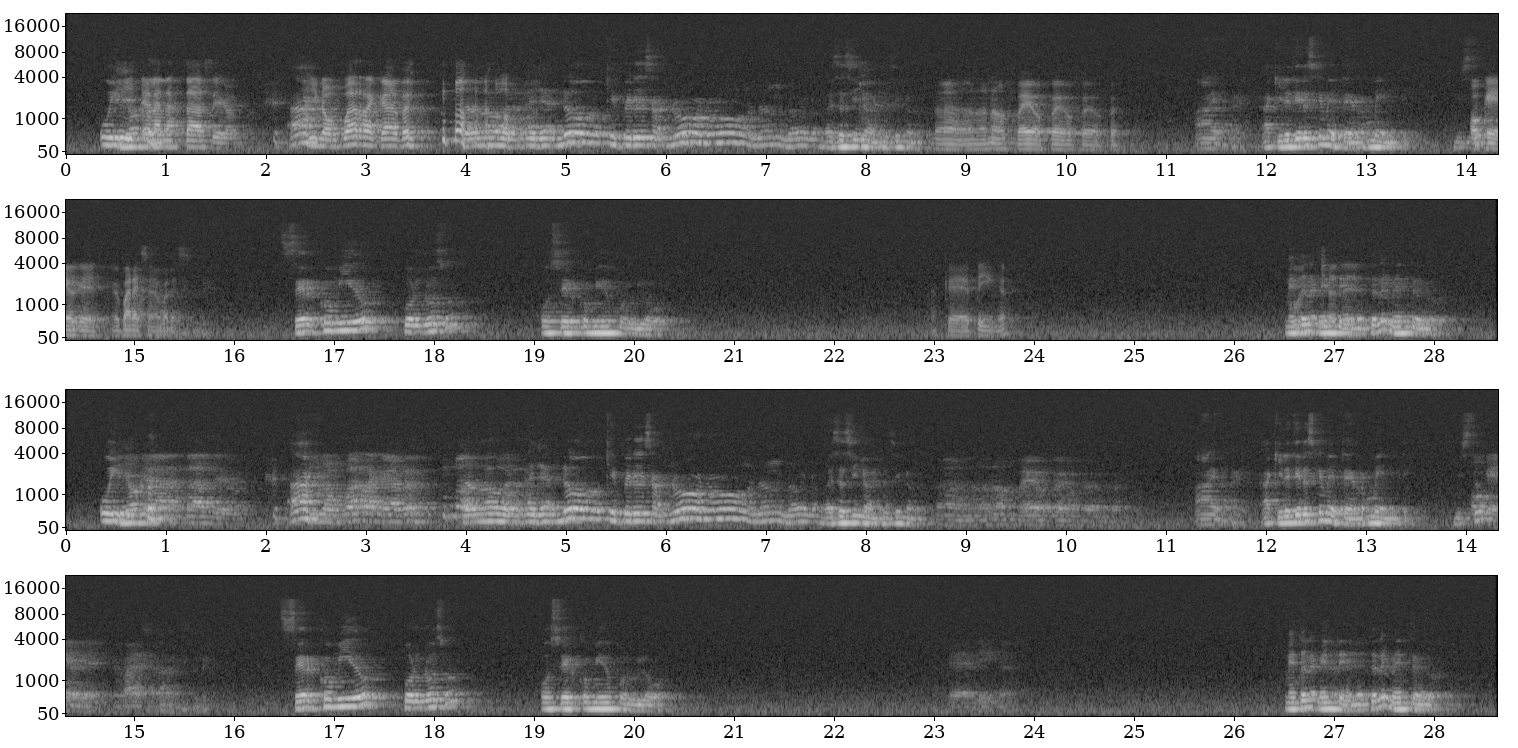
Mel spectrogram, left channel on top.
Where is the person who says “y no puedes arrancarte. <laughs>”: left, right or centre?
Left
